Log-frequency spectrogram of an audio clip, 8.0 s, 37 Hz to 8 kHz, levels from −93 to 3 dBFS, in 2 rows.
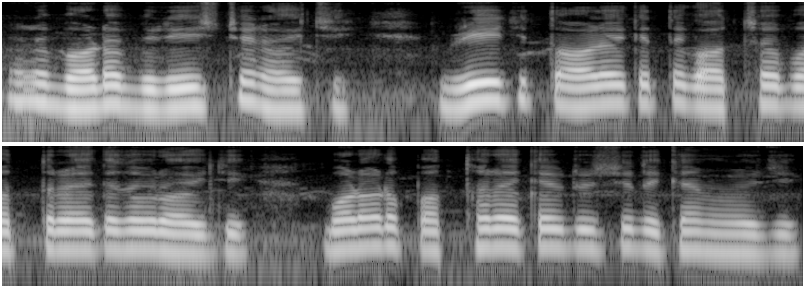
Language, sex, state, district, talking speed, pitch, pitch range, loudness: Odia, female, Odisha, Khordha, 155 wpm, 155 Hz, 145-165 Hz, -18 LUFS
